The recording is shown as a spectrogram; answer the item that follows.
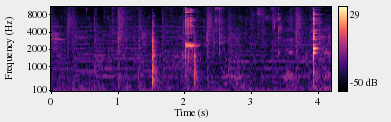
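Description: Background music playing over ceramic crockery being handled: three sharp clinks, about a second and a half in, at two seconds with a brief ring, and just before the end.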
